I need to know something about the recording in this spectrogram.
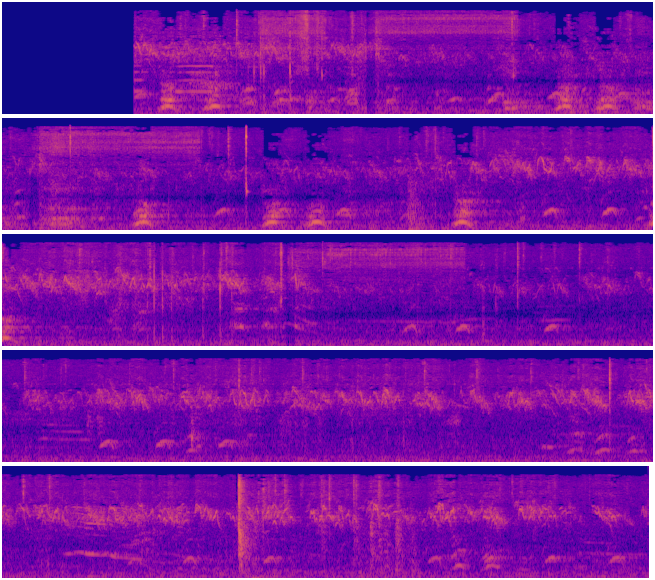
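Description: Small birds chirp and twitter nearby, outdoors.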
